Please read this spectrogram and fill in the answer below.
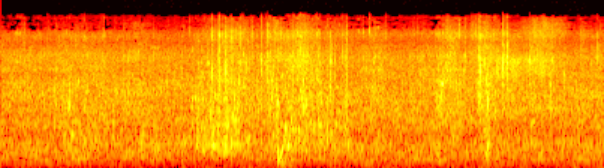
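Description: Creek water running as a steady rush, with a few brief small splashes about two to three seconds in and again near the end.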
